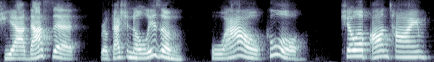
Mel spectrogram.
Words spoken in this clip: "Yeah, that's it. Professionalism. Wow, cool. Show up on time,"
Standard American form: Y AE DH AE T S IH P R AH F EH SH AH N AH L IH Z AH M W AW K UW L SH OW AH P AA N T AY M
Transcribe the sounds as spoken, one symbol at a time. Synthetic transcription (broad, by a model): Y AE DH AE T S IH P R AH F EH SH AH N AH L IH Z AH M W AW K UW L SH OW AH P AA N T AY M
